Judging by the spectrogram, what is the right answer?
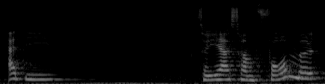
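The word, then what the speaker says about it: Äddi: So you pronounce it Adi.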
